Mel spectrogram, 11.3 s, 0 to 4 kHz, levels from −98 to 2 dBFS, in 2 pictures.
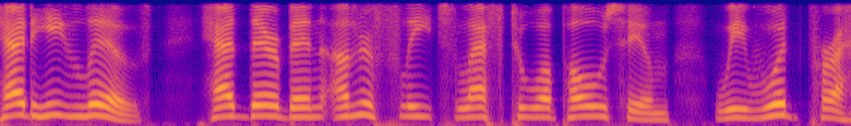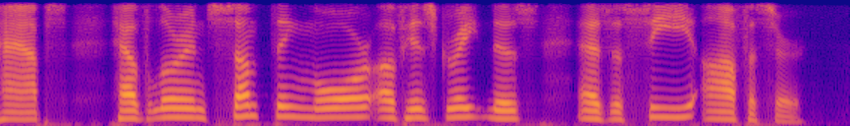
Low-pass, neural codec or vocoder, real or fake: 3.6 kHz; codec, 24 kHz, 0.9 kbps, WavTokenizer, large speech release; fake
